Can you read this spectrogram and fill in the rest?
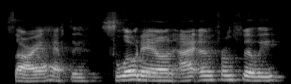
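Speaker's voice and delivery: usual speaking voice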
